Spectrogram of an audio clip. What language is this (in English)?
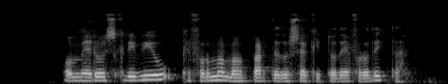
Galician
